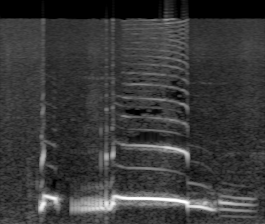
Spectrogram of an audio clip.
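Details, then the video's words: Collared dove song: a short clipped note, a burst of quick stuttering pulses swelling into one long, steady, hollow coo of nearly a second, then a softer, lower, falling tail note. "your puter bird will definitely sound"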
